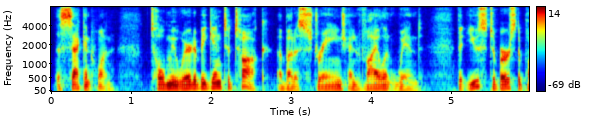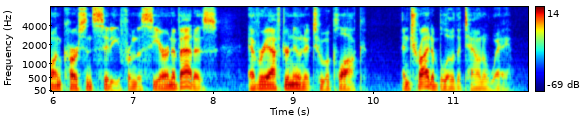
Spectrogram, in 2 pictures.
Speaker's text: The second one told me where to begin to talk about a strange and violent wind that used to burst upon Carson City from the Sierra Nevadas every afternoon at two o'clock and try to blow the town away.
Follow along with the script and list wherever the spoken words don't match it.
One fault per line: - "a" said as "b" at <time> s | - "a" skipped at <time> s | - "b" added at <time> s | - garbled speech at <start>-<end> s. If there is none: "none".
none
